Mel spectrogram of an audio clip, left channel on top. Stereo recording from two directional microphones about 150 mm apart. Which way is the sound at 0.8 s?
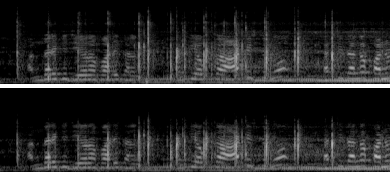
15° left (ahead or behind).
